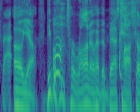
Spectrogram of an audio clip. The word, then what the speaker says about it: Toronto: People from Toronto have the best posture.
